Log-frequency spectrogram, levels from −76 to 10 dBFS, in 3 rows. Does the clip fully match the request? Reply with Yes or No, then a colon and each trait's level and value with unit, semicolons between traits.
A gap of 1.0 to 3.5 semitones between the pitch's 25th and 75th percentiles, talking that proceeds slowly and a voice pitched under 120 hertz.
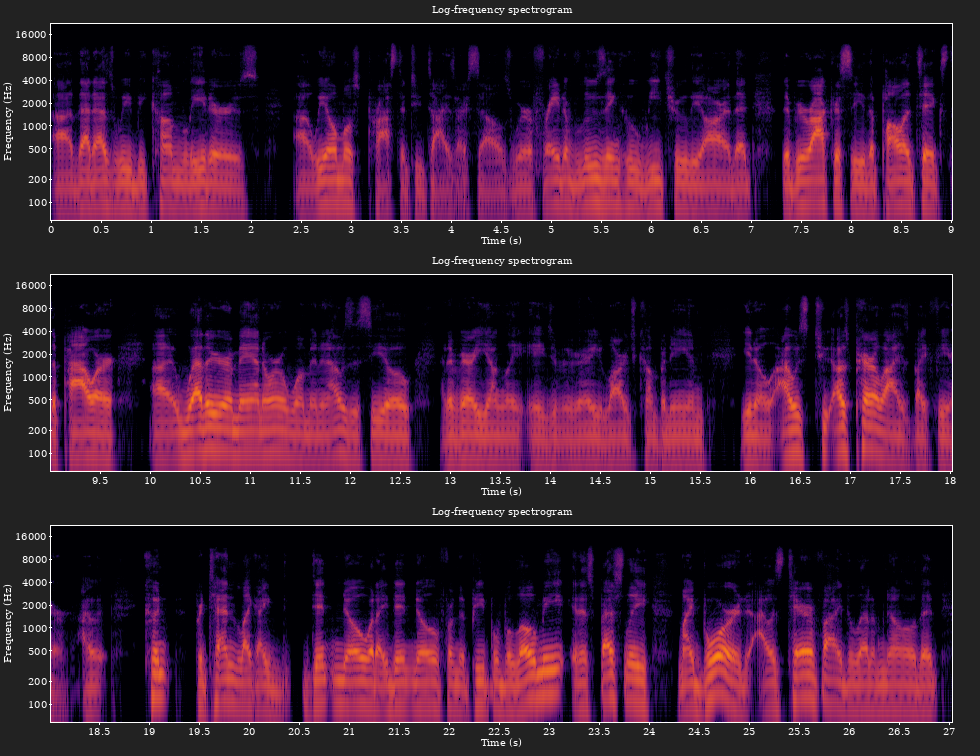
No: average, 2.9 semitones; average, 195 wpm; very low, 90 Hz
